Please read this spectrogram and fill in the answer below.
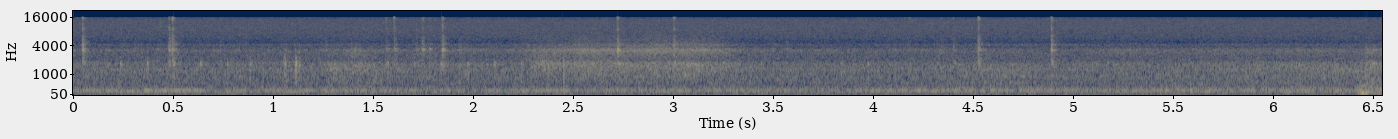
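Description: Faint outdoor background with scattered light ticks and a soft hiss that swells and fades in the middle.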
